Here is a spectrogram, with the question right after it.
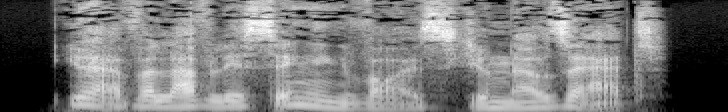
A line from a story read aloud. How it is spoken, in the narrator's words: I chuckled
